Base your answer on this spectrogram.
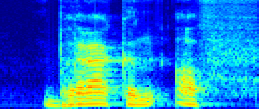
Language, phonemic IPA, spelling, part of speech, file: Dutch, /ˈbrakə(n) ˈɑf/, braken af, verb, Nl-braken af.ogg
- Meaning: inflection of afbreken: 1. plural past indicative 2. plural past subjunctive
